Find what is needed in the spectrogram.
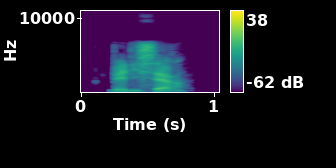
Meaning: Belisarius (a general of the Byzantine Empire)
- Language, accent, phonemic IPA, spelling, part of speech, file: French, France, /be.li.zɛʁ/, Bélisaire, proper noun, LL-Q150 (fra)-Bélisaire.wav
